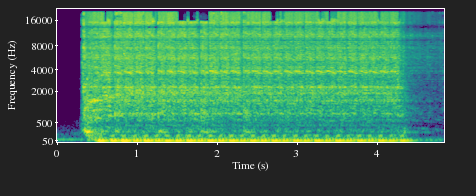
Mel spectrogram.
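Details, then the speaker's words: Honda Civic EG hatch after an engine swap, distributor disconnected: about four seconds of rhythmic starter churning, roughly 220 beats a minute, never catching. Cranking to build oil pressure. "Well, got the dizzy disconnected for now. We're going to crank it over just to build some pressure on the oil pressure."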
